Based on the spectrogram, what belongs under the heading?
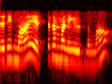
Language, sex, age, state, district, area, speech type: Tamil, female, 18-30, Tamil Nadu, Tirupattur, rural, conversation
